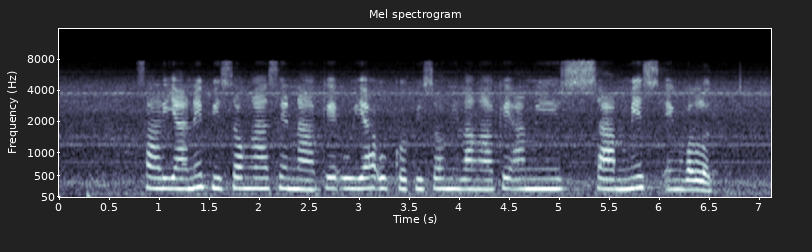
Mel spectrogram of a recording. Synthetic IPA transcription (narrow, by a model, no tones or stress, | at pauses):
salijaneb̥i̤sɔŋasenakeʔujahuɡ̥ɔ̤b̥i̤sɔnilaŋakeamiamɪsɪŋwəlʊt̪̚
